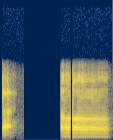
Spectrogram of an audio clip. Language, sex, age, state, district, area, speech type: Marathi, male, 30-45, Maharashtra, Amravati, rural, conversation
